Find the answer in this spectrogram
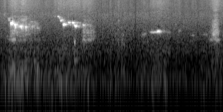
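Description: Near silence: faint room tone, with a few faint high chirps in the first second and a half and one more brief faint tone about three seconds in.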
